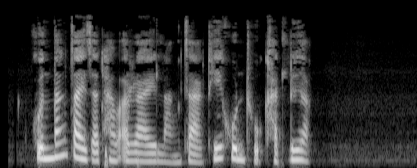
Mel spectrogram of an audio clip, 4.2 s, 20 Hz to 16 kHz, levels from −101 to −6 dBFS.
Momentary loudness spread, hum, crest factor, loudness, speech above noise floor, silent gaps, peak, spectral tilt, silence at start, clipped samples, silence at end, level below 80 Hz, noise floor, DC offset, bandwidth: 8 LU; none; 20 dB; -27 LUFS; 43 dB; none; -6 dBFS; -5 dB/octave; 0.35 s; under 0.1%; 1.1 s; -72 dBFS; -69 dBFS; under 0.1%; 11 kHz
